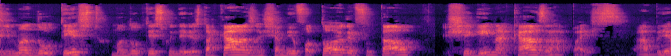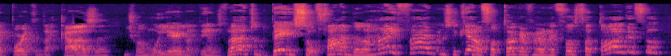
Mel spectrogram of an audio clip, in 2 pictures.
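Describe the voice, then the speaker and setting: A Brazilian man, a real estate agent, telling lively stories in a casual interview and acting out the people in them. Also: medium pitch, fast, hardly any pauses. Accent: Brazilian Portuguese. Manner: animated anecdotes, acts out quoted people. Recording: echoey room.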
